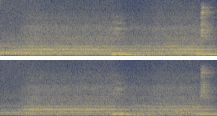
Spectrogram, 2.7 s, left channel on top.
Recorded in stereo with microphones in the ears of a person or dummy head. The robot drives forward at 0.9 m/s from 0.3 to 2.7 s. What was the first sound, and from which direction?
A man speaking, 20° right (ahead or behind).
